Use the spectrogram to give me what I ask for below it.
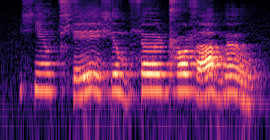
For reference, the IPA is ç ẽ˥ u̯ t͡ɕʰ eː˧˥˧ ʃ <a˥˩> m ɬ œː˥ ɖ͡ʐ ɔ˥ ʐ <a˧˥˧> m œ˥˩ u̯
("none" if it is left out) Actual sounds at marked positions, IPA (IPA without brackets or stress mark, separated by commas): ə˥˩, a˧˥˧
